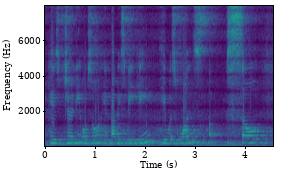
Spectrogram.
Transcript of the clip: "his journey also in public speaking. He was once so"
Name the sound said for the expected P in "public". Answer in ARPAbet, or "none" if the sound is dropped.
B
